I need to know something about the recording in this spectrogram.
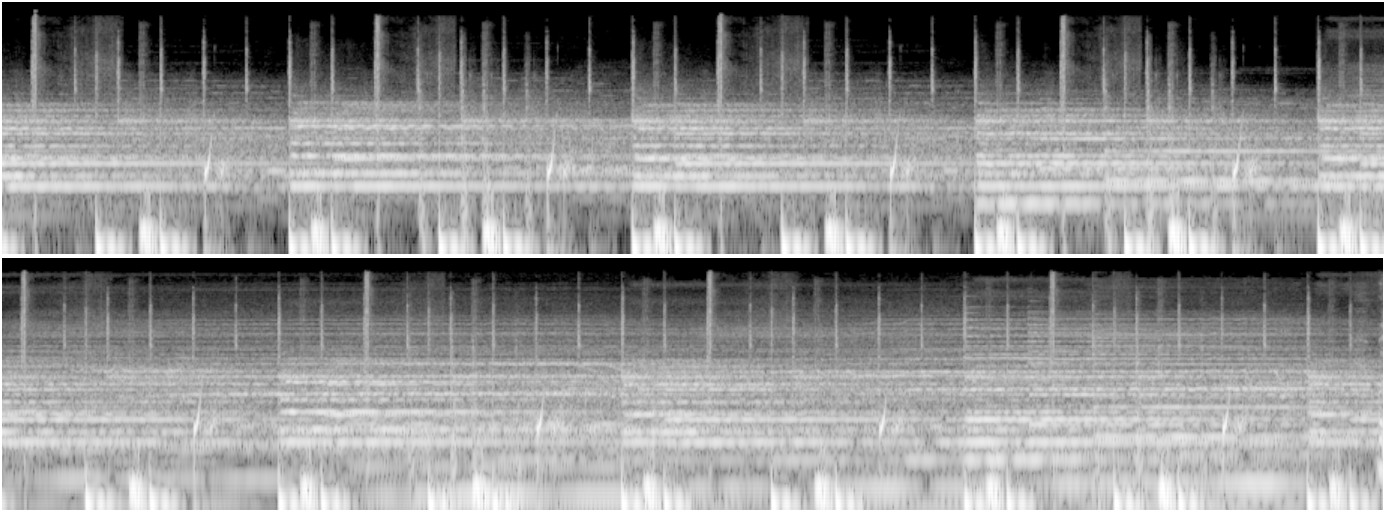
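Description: An instrumental electronic track with a steady, punchy low beat and sustained synth chords that shift every few seconds, building into a denser, brighter texture partway through. No voices.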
